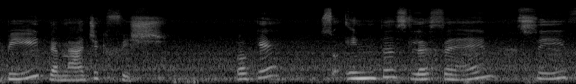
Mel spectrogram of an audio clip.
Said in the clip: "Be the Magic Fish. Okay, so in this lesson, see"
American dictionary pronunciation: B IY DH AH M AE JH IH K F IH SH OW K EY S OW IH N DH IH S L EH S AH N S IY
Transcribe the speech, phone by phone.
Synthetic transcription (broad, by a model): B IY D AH M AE JH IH K F IH SH OW K EY S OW IH N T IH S L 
